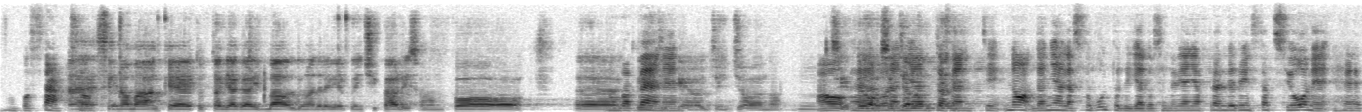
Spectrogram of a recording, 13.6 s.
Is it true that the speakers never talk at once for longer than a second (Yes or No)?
No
